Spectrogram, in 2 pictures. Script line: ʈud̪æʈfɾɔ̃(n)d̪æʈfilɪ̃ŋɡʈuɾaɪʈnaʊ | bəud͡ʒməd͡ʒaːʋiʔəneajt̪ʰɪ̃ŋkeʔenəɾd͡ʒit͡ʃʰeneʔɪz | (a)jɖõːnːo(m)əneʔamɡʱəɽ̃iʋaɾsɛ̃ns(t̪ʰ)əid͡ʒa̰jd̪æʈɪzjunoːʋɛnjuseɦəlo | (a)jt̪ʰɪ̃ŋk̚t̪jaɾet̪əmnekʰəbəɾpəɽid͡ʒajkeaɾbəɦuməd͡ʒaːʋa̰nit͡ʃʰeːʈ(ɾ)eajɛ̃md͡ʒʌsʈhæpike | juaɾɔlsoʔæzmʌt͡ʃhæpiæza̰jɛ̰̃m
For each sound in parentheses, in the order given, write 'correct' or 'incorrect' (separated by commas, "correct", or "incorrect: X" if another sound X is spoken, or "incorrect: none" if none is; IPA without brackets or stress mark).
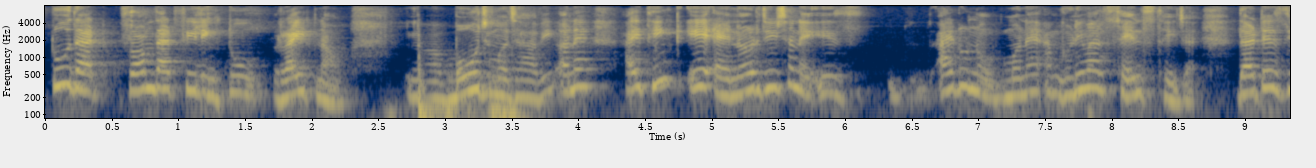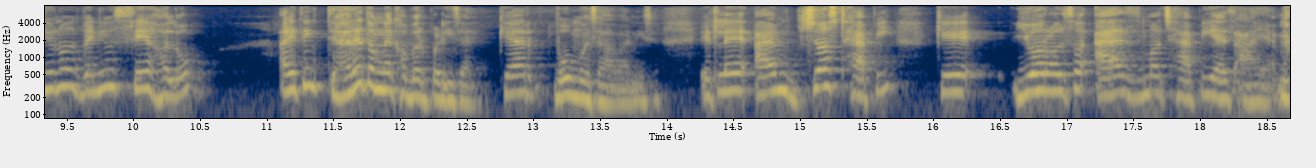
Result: incorrect: m, correct, correct, correct, correct, incorrect: l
